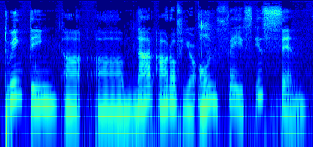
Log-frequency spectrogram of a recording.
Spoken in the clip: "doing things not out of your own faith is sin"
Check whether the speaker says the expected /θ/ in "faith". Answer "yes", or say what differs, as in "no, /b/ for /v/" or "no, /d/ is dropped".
no, /s/ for /θ/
